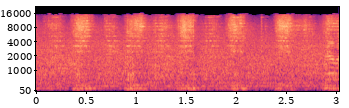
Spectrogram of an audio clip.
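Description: A farrier's rasp, fine side, drawn across a horse hoof to smooth it after a top-only trim, producing a steady run of rough scraping strokes at a regular rhythm, close and fairly loud with no talk.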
